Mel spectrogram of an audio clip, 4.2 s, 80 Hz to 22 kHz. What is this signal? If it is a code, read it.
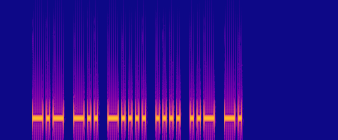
Morse code, heard as a keyed tone, about 27 wpm, 700 Hz. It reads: KD6HUN
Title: USA Call Signs - 6 Characters - 28wpm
